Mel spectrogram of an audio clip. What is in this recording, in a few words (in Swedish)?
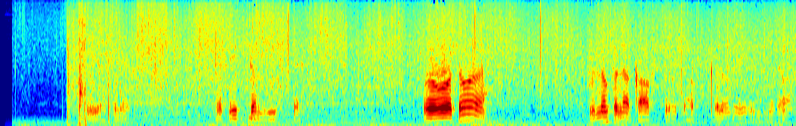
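Torsåker Gästrikland, dialekter; Folkminnen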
